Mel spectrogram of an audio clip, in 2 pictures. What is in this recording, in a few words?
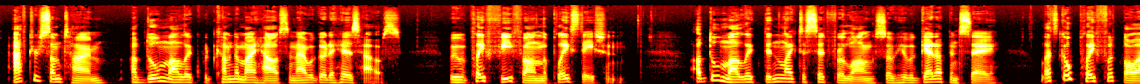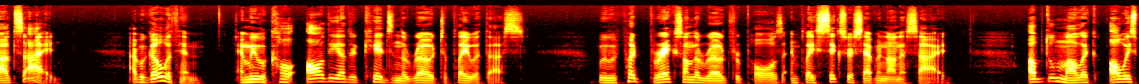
Reading; Section 7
